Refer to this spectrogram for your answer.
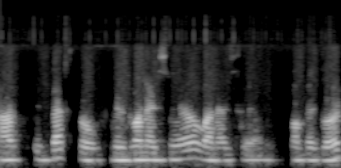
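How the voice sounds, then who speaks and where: A man talks at a medium pitch with monotone, flat intonation. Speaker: programming teacher. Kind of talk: live online coding lesson. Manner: casual, thinking aloud; fast.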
